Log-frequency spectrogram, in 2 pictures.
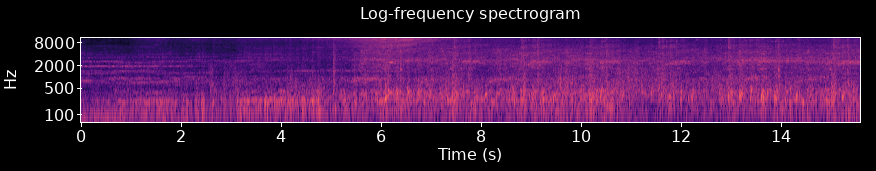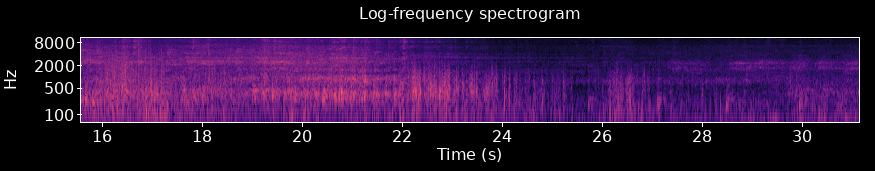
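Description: A DB class 442 (Bombardier Talent 2) electric multiple unit approaching and rolling past close by, with a high electric whine as it comes in, then loud wheel and rail noise. The noise falls away after about 23 seconds.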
